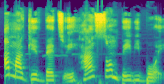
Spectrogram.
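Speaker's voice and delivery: usual speaking voice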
